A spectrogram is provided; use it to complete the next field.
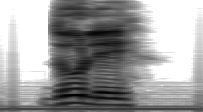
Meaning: to plane (cut with a plane)
- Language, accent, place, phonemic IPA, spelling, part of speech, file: French, France, Lyon, /dɔ.le/, doler, verb, LL-Q150 (fra)-doler.wav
